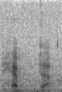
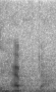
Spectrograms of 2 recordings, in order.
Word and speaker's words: have to: this is obligation note have to is often pronounced hepta have to in american use it is used as the pronunciation is hepta look at this another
